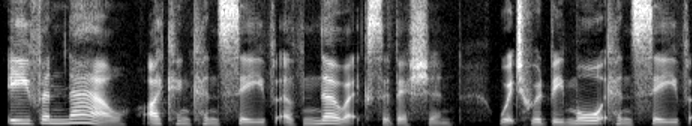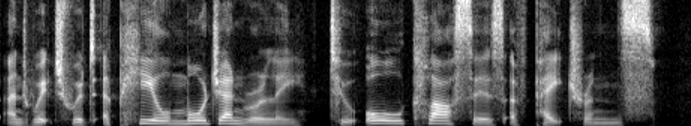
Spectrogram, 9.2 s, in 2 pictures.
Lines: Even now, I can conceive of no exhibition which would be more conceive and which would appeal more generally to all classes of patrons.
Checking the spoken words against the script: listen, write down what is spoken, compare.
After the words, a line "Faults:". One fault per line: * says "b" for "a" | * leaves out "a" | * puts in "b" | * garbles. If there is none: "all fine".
Even now, I can conceive of no exhibition which would be more conceive and which would appeal more generally to all classes of patrons.
Faults:
all fine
